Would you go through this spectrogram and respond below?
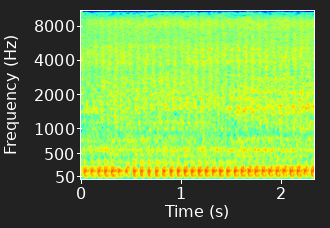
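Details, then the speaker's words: GY6 scooter with OKO PWK 30mm carburetor, warm after about 50 minutes running, after idle and mixture screw tuning: even single-cylinder putter, steady with no stumbles; idle now smoother, normal idle. "far everything sounds a little bit more more smoother"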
